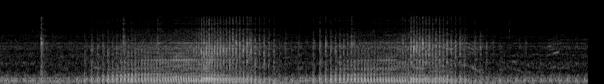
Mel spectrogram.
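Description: Motorcycle engines rumble and rev loudly nearby.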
